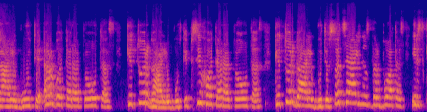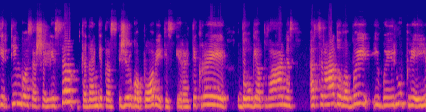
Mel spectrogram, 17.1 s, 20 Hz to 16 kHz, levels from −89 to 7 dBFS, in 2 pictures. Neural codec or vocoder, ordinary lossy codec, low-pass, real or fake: vocoder, 44.1 kHz, 128 mel bands every 256 samples, BigVGAN v2; AAC, 96 kbps; 14.4 kHz; fake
